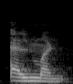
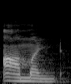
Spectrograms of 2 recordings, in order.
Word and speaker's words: almond: सो are next word is almond, which was pronounced as almond, बट it's real pronunciation is almond.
